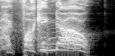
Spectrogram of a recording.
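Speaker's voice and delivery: very high, loud, yelled stage whisper. Answering a companion across a crackling fire, in a yelled stage whisper. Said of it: "I yell over the crackling fire in a stage whisper".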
